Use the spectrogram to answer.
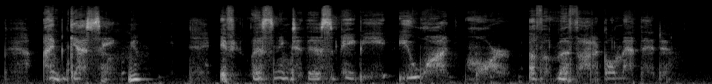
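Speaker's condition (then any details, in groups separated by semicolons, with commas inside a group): Spasmodic dysphonia; voice sounds like laryngitis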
